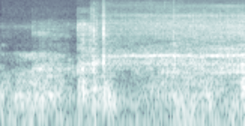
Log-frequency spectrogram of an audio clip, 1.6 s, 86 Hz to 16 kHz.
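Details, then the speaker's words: Hitachi TV DVD combo VC326000: loading motor whirs into a steady buzz with a couple of clicks, but the disc is not taken in; sensors and motor work, but the end gear doesn't turn, suspected cracked or stripped gear. "So the sensors are working, the motor's spinning, all these gears are spinning, but this one at the end's not. So I reckon we might have a cracked gear."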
